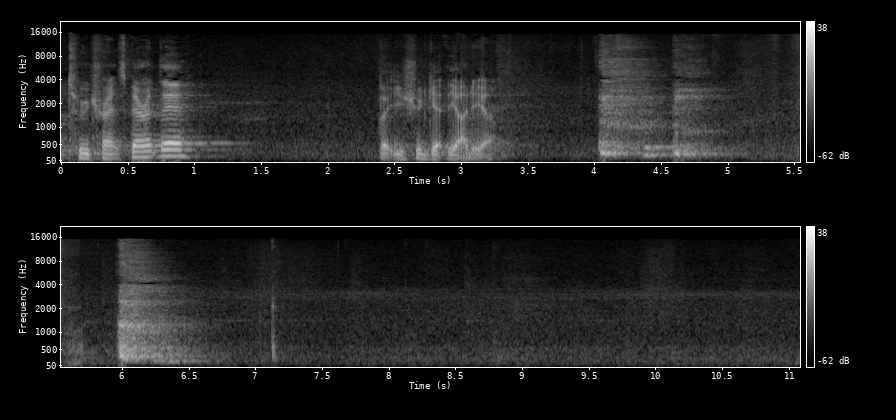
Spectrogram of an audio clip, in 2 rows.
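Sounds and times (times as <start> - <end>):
person coughing: 4.0 - 5.1, 6.0 - 6.7.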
